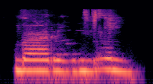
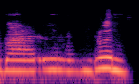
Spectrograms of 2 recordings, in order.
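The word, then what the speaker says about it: بَارِدٌ: Al-banu baridun. Al-labanu. Al-labanu baridun. Al-labanu baridun. Gitu bacanya. Ulangi. Al-ba Al-labanin Al-labanu baridun. Bukan baridun, tapi Baridun. baridun. Yang panjang baknya.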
